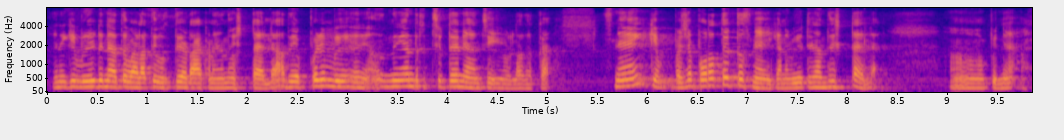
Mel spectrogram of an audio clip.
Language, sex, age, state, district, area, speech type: Malayalam, female, 45-60, Kerala, Thiruvananthapuram, rural, spontaneous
